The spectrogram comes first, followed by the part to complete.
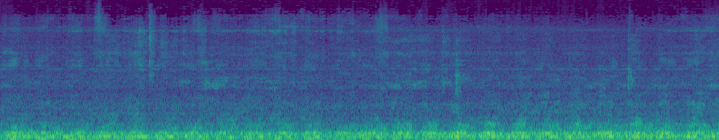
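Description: Gornergrat Bahn electric rack-railway train running steadily, heard from inside the carriage: a loud, even low rumble with a steady hum from the drive and running gear.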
